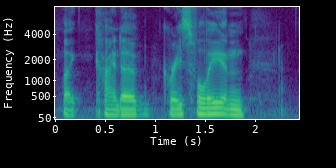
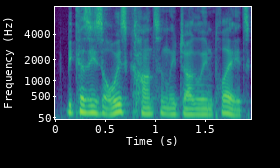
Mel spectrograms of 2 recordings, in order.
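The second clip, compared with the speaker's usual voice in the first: ordinary talk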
